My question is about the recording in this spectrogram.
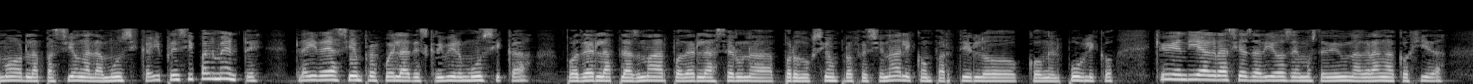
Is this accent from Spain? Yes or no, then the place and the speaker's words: no; Ecuador; Creo que es muy importante que nosotros como ecuatorianos valoremos y apreciemos lo nuestro.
